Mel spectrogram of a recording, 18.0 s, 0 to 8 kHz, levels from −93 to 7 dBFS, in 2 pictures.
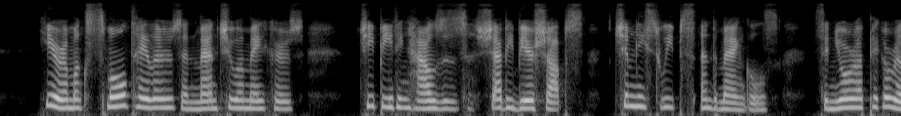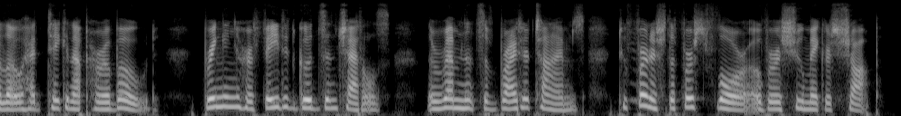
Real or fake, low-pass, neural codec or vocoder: fake; 7.2 kHz; vocoder, 44.1 kHz, 80 mel bands, Vocos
